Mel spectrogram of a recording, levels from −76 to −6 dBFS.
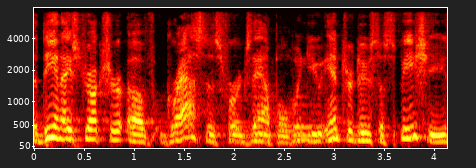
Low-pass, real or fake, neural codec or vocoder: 7.2 kHz; fake; vocoder, 24 kHz, 100 mel bands, Vocos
